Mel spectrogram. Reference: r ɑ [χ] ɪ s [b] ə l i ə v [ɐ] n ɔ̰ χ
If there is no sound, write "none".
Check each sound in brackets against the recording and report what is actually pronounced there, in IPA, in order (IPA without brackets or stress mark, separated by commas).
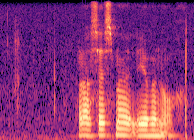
s, m, ə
